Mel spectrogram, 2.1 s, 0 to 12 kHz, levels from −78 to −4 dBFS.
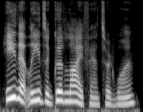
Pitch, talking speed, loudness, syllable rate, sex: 205 Hz, 225 wpm, -17 LUFS, 5.4 syllables/s, female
